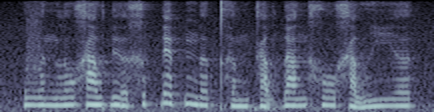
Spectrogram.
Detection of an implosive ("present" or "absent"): present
